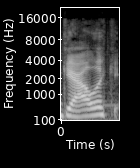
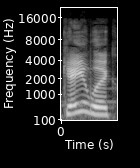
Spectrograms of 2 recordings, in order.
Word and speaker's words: Gaelic: archipelago and also that Scottish Gaelic is pronounced gallic and not Gaelic which is how I said it in the episode enjoy welcome to stuff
